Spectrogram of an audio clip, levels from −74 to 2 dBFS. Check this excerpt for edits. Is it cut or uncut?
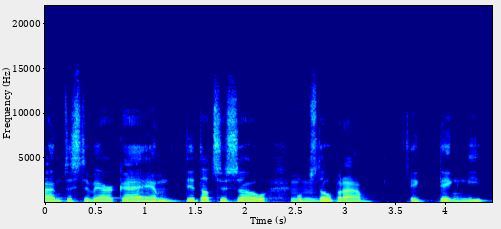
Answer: cut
